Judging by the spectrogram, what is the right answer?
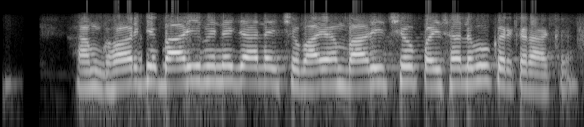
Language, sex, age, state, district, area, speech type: Maithili, male, 18-30, Bihar, Muzaffarpur, rural, conversation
